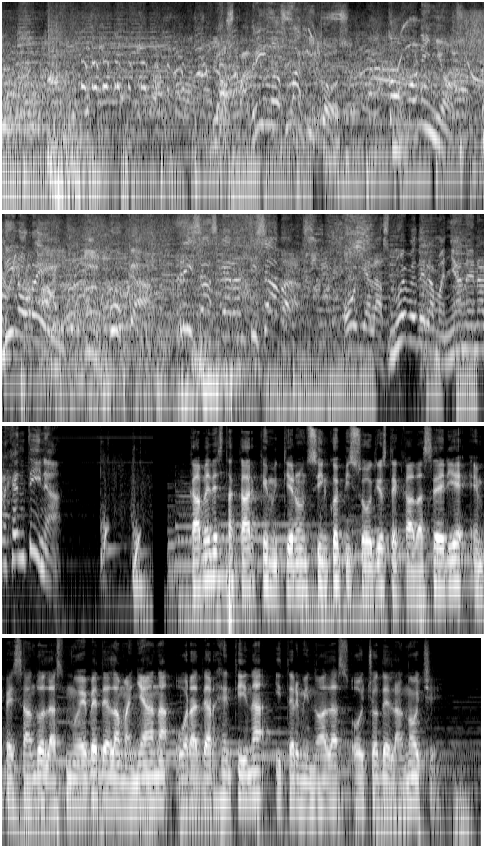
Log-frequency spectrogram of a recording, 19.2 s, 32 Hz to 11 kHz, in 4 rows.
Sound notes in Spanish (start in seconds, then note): 0.8 risas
